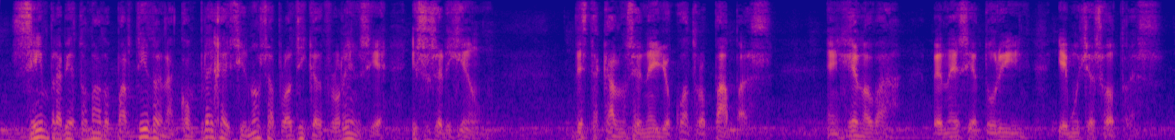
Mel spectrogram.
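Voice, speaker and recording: A man's voice: low voice, noisy background. A man from Bolivia narrating a literary audiobook in a solemn, theatrical storytelling manner. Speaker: author and narrator.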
